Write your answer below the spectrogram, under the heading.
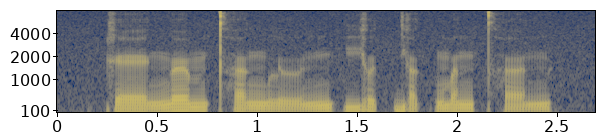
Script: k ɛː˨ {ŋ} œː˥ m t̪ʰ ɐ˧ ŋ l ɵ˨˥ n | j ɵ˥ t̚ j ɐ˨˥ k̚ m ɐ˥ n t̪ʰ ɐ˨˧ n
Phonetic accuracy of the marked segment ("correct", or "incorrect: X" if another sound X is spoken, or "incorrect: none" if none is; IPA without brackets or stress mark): correct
